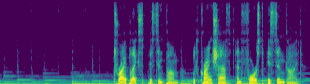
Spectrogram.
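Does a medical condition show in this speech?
No.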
